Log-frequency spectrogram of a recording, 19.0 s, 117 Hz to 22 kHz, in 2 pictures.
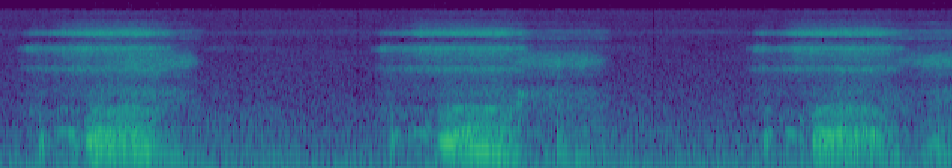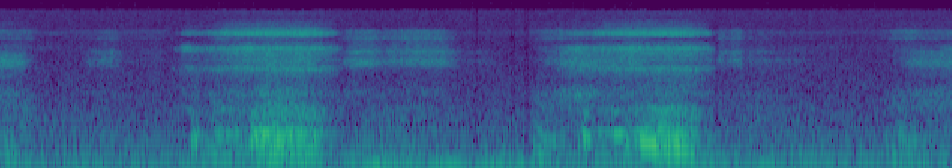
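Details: Exhausted person sleeping: loud, regular rattling snores on each breath, about 16 a minute, with quiet pauses between; ordinary sleep snoring.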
